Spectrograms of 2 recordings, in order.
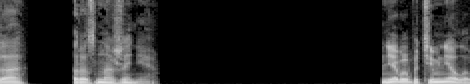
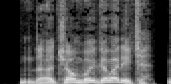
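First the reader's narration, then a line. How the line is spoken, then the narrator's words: Loud exclamation. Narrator (Russian): громко воскликнул Ву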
